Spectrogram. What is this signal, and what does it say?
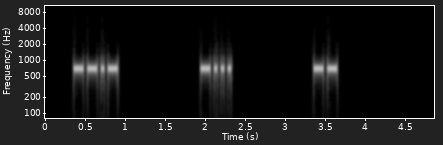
Morse code, heard as a keyed tone, about 29 wpm, spaced as for 8 wpm, 700 Hz. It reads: QBM
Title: USA Call Signs - 8x Character Spacing - 28wpm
